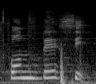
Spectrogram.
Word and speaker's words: FONDECYT: Háblanos de este proyecto que se pronuncia, si no me equivoco, Fondesit.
